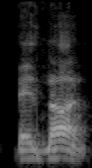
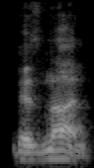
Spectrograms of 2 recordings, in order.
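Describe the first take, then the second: No difference in how they are said.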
